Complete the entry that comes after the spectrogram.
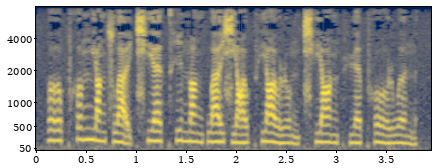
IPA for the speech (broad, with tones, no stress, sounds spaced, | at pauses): ɤ˧˥ pʰ ɤ˥ ŋ j ɑ˨ ŋ s w a̰˨˩ ɪ̯ t͡ɕʰ j ɛ˥ t̪ʰ i˥˧ n̪ ɑ˥˩ ŋ p w a˥ ɪ̯ ɕ j ɑ˧˥ ʊ̯ pʰ j ɑ˥˩ ʊ̯ ɻ ʊ̰˨˩ ŋ t͡ɕʰ j ɑ˥˩ ŋ pʰ ɥ ɛ˧˥ pʰ o˥˧ ʊ̯ ɻ w ə˥˩ n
